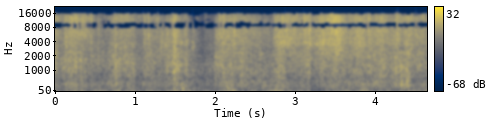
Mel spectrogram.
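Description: Plastic packaging crinkling and rustling as it is handled.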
